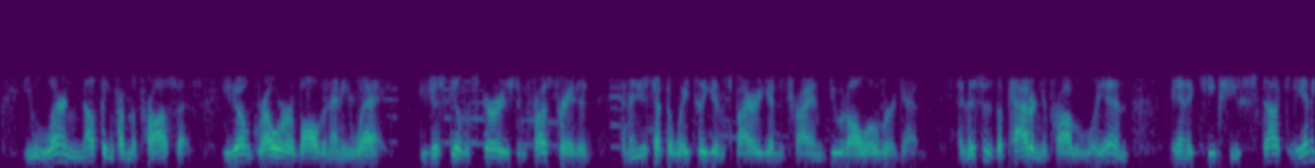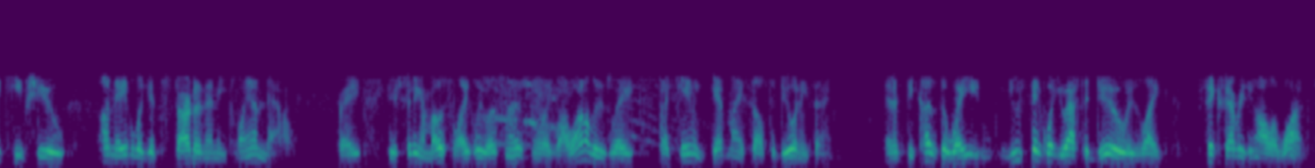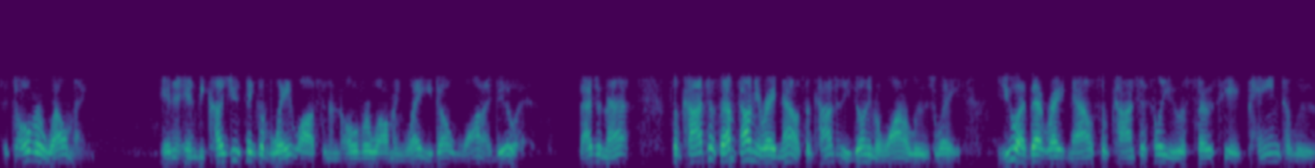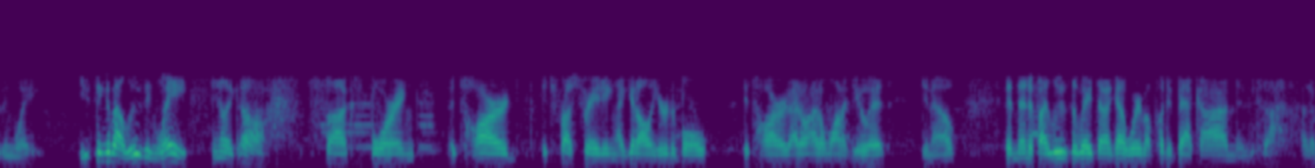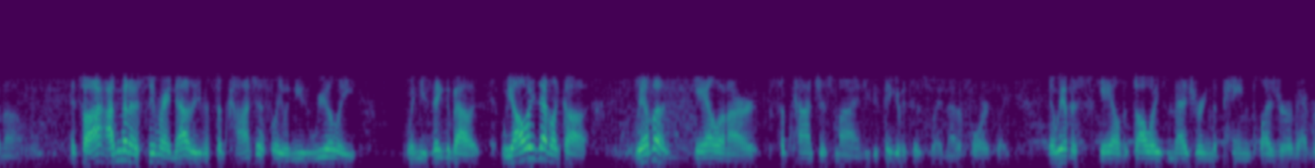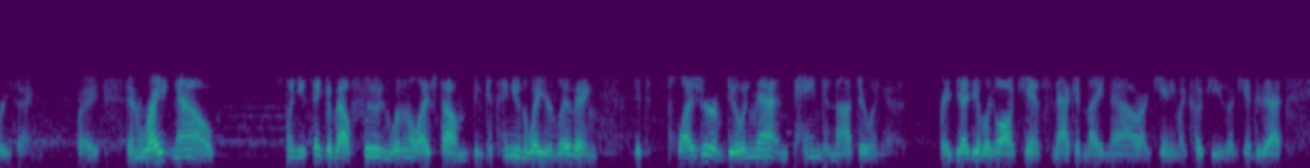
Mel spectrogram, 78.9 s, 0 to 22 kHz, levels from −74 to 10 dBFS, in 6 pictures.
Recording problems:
phone-call audio; poor line; nothing above 3 kHz
traffic noise; faint; throughout; 25 dB below the speech

